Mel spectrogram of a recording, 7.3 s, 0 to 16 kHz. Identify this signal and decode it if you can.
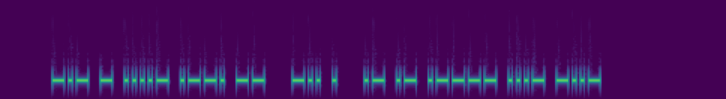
Morse code, heard as a keyed tone, about 30 wpm, 700 Hz. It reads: KT4PM DE AA1VX
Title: USA Callsign DE Callsign - 5 Characters - 30wpm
